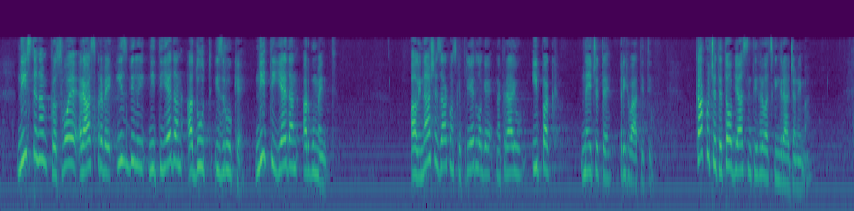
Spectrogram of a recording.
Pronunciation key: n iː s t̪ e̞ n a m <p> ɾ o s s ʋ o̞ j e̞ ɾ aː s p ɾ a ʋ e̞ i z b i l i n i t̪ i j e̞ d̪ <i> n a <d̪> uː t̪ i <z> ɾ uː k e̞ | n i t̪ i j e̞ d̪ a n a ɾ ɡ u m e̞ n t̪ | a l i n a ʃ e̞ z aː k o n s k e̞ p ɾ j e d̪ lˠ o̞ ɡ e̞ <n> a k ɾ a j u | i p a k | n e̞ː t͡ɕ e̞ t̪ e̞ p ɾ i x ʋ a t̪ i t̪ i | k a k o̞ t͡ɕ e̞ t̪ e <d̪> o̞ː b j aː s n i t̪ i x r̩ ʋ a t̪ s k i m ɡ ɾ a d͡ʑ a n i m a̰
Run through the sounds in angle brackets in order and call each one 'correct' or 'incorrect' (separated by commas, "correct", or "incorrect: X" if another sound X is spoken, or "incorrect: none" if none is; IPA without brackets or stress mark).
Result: incorrect: k, incorrect: a, correct, correct, correct, incorrect: t̪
